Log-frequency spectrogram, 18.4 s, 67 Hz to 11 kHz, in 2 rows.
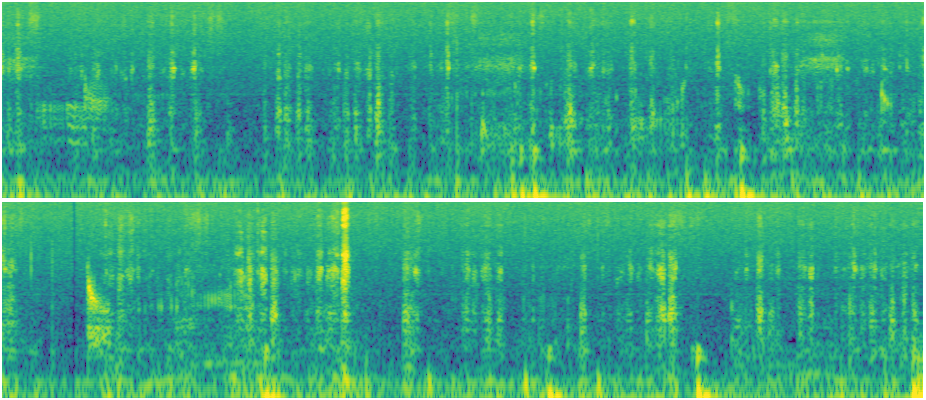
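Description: Fountain pen writing on paper, faint and uneven scratching strokes of a Retro 51 Tornado's 1.1 stub JoWo nib forming a line of handwriting, with soft low bumps from the hand and notebook. The nib is stiff and very scratchy, with a lot of feedback.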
